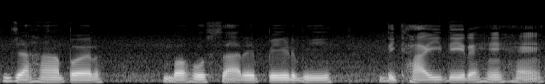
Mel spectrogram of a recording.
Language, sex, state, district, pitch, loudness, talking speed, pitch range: Hindi, male, Bihar, Kaimur, 110 Hz, -16 LUFS, 110 wpm, 105-115 Hz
